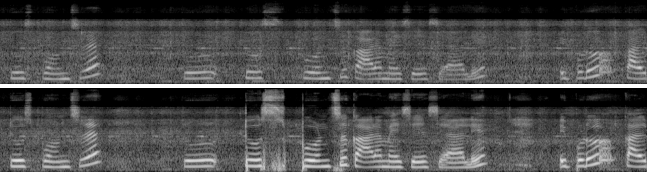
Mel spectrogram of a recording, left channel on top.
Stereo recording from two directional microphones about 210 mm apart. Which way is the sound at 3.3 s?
35° right (ahead or behind).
